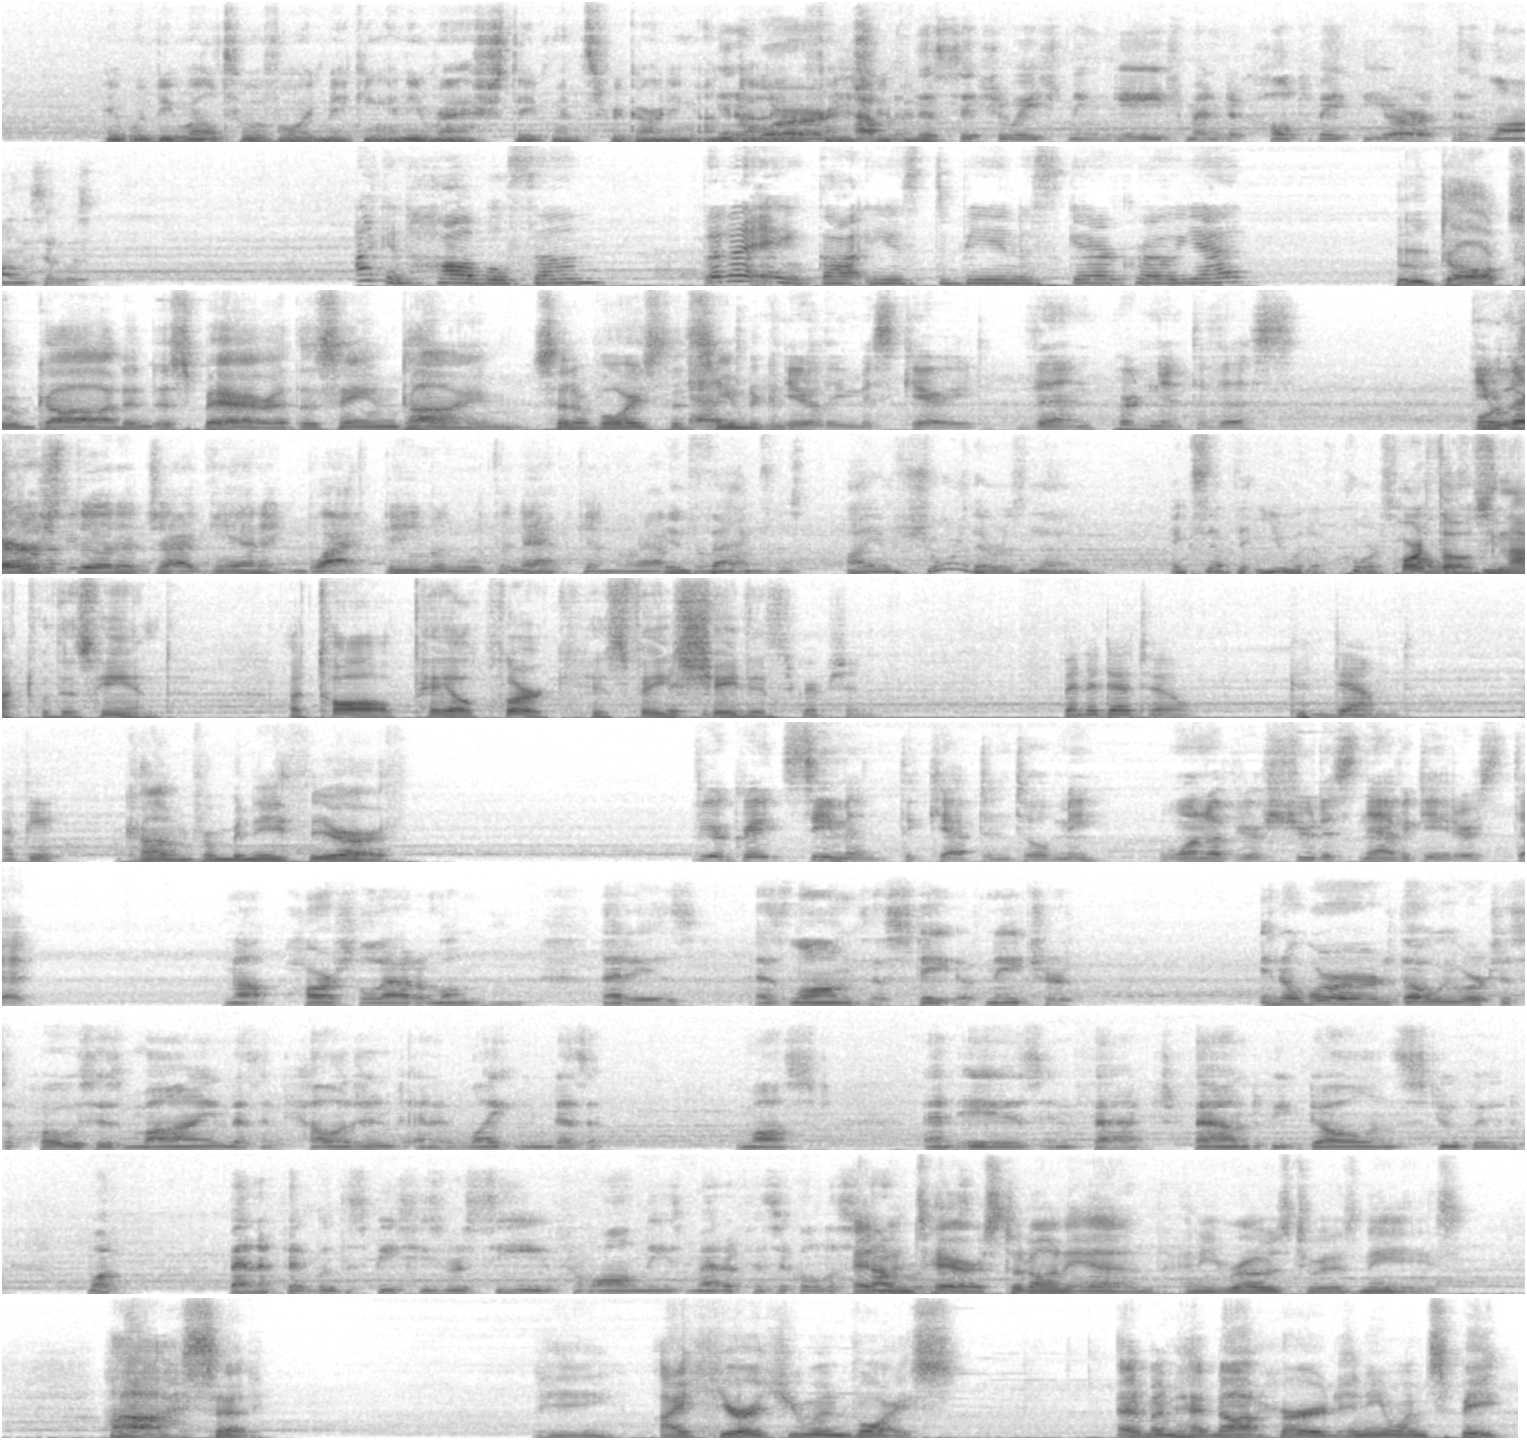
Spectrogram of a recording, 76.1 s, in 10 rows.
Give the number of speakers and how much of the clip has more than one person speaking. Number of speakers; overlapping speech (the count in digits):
9, about 7%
